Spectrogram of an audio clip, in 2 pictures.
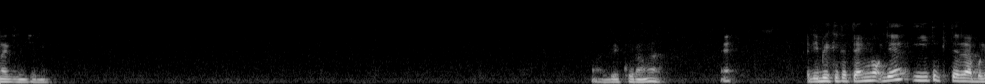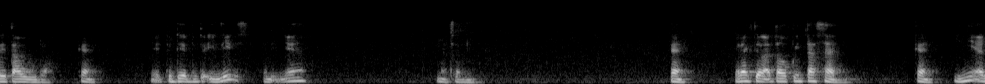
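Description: A young man speaks calmly through a microphone on an online call, in short phrases with pauses.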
